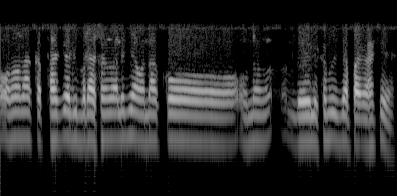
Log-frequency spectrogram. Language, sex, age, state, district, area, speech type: Santali, male, 45-60, Odisha, Mayurbhanj, rural, conversation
